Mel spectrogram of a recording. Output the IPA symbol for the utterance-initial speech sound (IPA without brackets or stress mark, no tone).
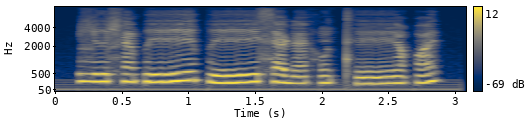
ɮ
